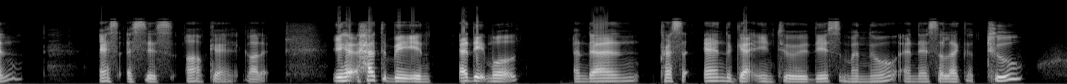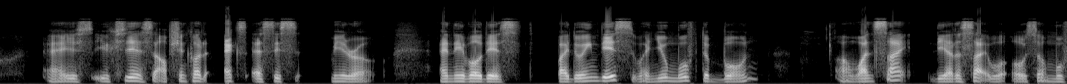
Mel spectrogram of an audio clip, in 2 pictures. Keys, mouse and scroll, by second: 9.9 click, 15.1 click.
